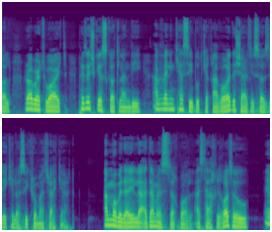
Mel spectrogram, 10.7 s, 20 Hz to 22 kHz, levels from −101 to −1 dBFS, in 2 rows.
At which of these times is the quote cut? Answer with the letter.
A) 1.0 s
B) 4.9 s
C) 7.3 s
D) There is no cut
D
